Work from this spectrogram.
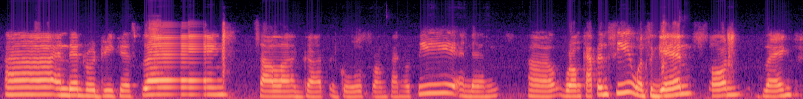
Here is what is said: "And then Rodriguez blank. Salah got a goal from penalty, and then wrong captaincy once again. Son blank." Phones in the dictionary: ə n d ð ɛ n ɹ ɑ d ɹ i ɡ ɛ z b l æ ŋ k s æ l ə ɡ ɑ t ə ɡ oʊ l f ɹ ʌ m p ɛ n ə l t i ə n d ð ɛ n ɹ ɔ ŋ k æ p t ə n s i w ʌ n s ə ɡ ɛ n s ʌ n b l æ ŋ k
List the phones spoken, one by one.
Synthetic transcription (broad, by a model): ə n d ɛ n ɹ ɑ d ɹ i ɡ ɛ s b l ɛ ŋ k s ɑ l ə ɡ ɑ t ə ɡ oʊ l f ɹ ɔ m p ɛ n ə l t i ə n d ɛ n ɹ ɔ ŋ k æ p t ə n s i w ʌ n s ə ɡ ɛ n s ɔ n b l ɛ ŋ k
